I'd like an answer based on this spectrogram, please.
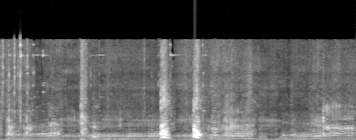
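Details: Two French Bulldogs who are best friends play-fighting with hackles up, grumbling and growling, with two sharp barks bursting out midway; finding: French Bulldog.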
